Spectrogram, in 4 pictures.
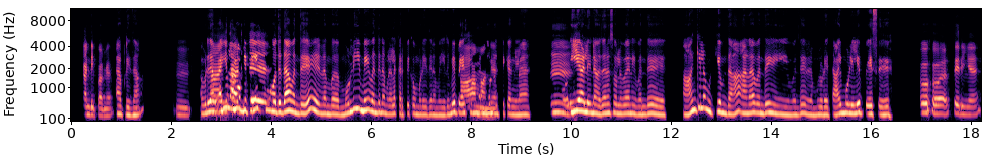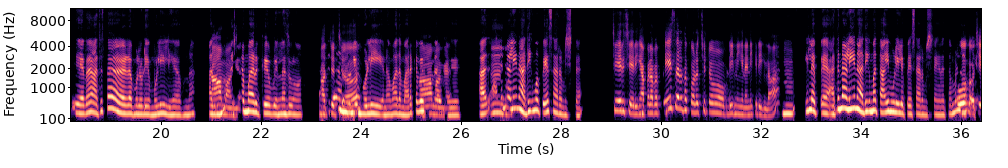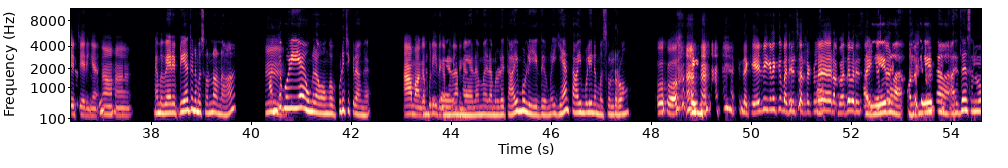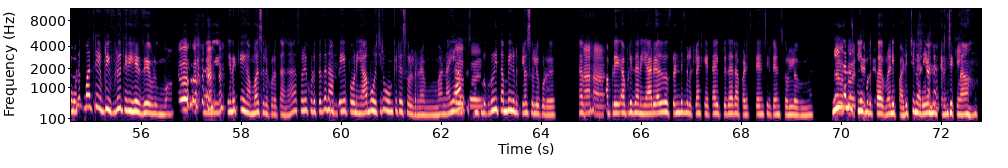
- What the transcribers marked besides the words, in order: tapping; distorted speech; drawn out: "ஆமாங்க"; static; unintelligible speech; laughing while speaking: "நம்மளுடைய தாய் மொழியிலேயே பேசு"; laughing while speaking: "ஓஹோ! சரிங்க"; mechanical hum; laughing while speaking: "அது ரொம்ப கஷ்டமா இருக்கு அப்பிடின்லாம் சொல்லுவான்"; other background noise; unintelligible speech; laughing while speaking: "ஓஹோ! இந்த கேள்விகளுக்கு பதில் சொல்றக்குள்ள நம்ம வந்து ஒரு சயின்டிஸ்ட்டா இருக்கணும் போல. ம்"; unintelligible speech; laugh; in English: "சயின்டிஸ்ட்டா"; laughing while speaking: "இவ்ளோ தெரியிறது அப்பிடிம்பான்"; laughing while speaking: "ஓஹோ!"; in English: "ஃப்ரெண்டுங்களுக்குலாம்"; laugh
- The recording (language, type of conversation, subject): Tamil, podcast, குழந்தைகளுக்கு சுய அடையாள உணர்வை வளர்க்க நீங்கள் என்ன செய்கிறீர்கள்?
